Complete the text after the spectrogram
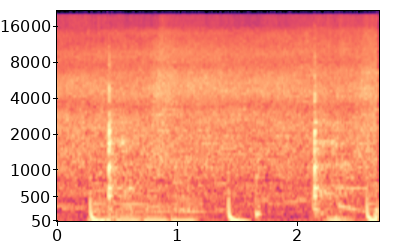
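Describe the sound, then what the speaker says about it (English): Steak basting in melted butter and garlic in a hot pan for a steak sandwich: a steady sizzle runs underneath while a spoon scrapes and clinks against the pan in a few separate strokes, fairly close and with no talk. "Add some butter and add our garlic on top. And then we're gonna baste that a little bit."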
